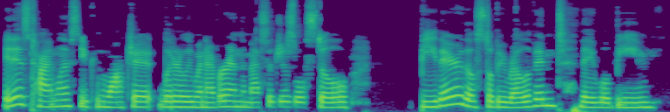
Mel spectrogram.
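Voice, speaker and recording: Mellow, low-voiced woman tarot reader. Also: fairly even intonation, fairly quick, no echo, clean studio sound. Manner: chatty, meandering, self-correcting. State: slightly out of breath. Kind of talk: casual pick-a-card tarot reading.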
